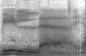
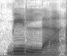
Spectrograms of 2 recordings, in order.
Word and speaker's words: بالله: That whenever you have a kasra sound with the word Allah, how do you pronounce it? Heavily or lightly? – Heavily. – Heavily? Billah, do you say? – No, lightly. – Lightly, yes. Yeah. Billah, yes? Billah.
